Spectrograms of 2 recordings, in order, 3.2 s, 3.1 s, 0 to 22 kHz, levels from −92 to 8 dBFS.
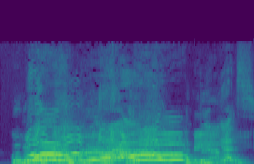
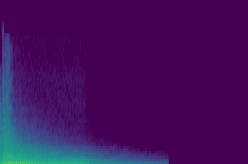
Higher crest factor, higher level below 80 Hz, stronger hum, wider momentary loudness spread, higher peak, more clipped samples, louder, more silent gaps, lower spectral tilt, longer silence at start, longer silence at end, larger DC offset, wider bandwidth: second, 14 dB vs 22 dB; second, -68 dBFS vs -38 dBFS; neither; second, 13 LU vs 22 LU; first, -2 dBFS vs -6 dBFS; neither; first, -16 LUFS vs -27 LUFS; neither; second, -1.5 dB/octave vs -7.5 dB/octave; first, 0.15 s vs 0 s; second, 0.15 s vs 1.7 s; neither; first, 16.5 kHz vs 12 kHz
